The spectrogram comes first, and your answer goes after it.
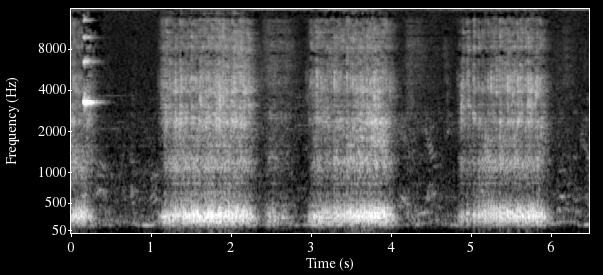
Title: king of snoring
